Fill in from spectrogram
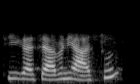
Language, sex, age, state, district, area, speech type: Bengali, female, 18-30, West Bengal, Paschim Medinipur, rural, conversation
